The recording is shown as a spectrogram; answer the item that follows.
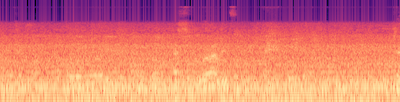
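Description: A train rumbles past near a station in Gatchina, Russia, a steady loud rolling roar with wheel clatter throughout, while people talk over it.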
